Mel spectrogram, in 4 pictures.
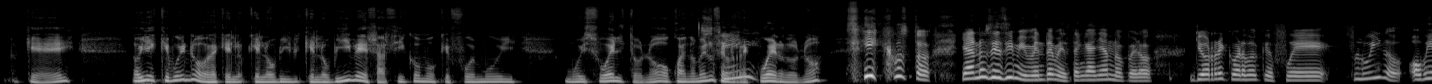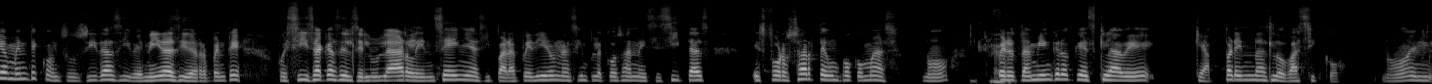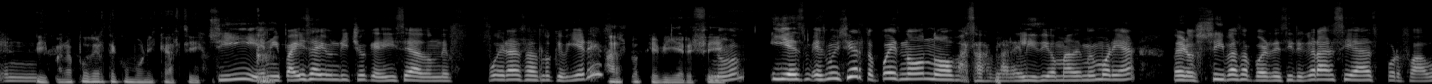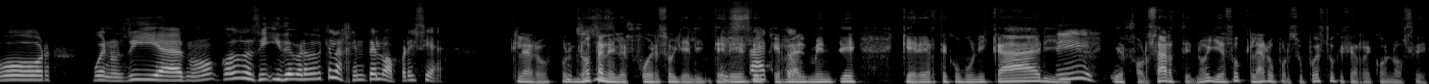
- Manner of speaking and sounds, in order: laughing while speaking: "Sí, justo"; throat clearing; other background noise; tapping; other noise
- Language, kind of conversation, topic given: Spanish, podcast, ¿Cómo fue conocer gente en un país donde no hablabas el idioma?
